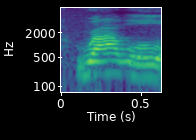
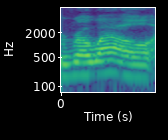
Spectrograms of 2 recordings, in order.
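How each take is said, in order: First: Rowell said as ROW-ell, first syllable like row a boat; Rowell, rhyming with towel; first way of saying Rowell. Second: Rowell said as ROH-ell, first syllable like roll; other way of saying Rowell. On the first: Naming the author, Rowell said like towel. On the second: Offering viewers their version, Rowell like roll. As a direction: Rowell with a long o, like bowl. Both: Shown as a demonstration. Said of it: "as some of you say".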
